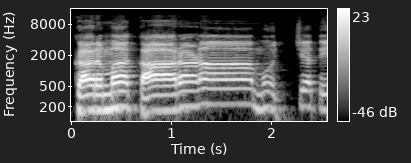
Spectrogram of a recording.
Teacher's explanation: कर्म कारणामुच्यते। जो म है, म के आगे जो च है उस पे आघात देना है, थोड़ा सा बल लगाना है।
